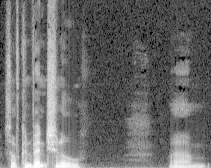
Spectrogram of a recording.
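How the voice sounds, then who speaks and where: A man co-hosting a podcast, talking over a film in a thoughtful, hesitant way with many pauses and ums. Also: medium pitch, level tone, creaky, darkish tone, no room sound. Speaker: podcast co-host. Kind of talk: casual film discussion.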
